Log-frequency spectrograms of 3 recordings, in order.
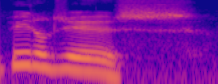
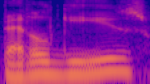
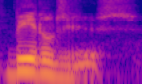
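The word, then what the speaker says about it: Betelgeuse: flew right through it this is Beetlejuice that is how you say that right I always pronounced it ble geese when I was growing up reading Hitchhiker's Guide to the Galaxy I had no idea apparently it's Beetlejuice right just like the Michael Keaton one of the brightest stars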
